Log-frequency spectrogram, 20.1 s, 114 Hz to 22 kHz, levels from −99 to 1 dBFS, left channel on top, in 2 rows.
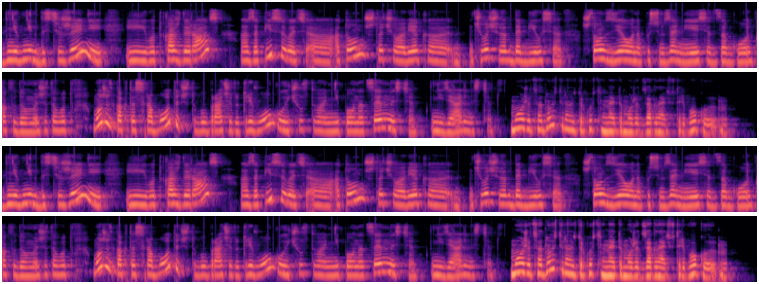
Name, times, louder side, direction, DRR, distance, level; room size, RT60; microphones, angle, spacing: voice 1, 0.0-2.9 3.2-7.5 7.8-16.6, left 1 dB, 5° left, 0.7 m, -31 dB
voice 2, 16.9-19.7, right 3 dB, 75° right, 0.7 m, -29 dB
19.5 x 13.0 x 5.0 m
head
